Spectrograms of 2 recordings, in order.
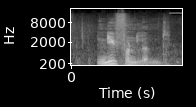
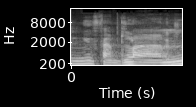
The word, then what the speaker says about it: Newfoundland: One thought it was new found land and one thought it was newfound land.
